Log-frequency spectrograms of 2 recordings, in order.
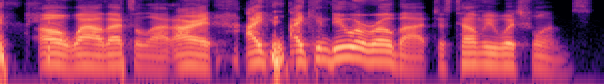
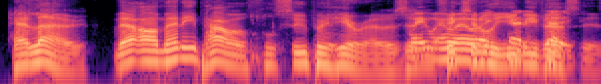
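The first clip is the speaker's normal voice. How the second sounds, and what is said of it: Robot voice. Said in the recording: “Does anybody have a good robot voice?”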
